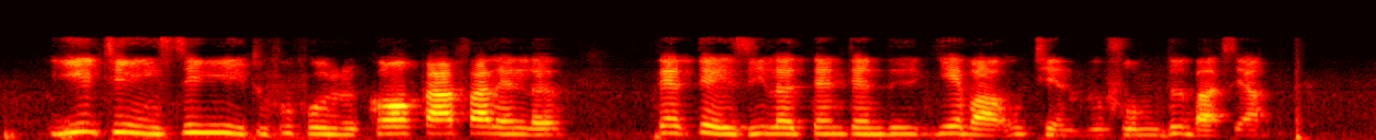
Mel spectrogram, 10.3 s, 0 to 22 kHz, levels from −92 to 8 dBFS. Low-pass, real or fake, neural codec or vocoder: 7.2 kHz; fake; codec, 16 kHz, 1.1 kbps, Voila-Tokenizer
